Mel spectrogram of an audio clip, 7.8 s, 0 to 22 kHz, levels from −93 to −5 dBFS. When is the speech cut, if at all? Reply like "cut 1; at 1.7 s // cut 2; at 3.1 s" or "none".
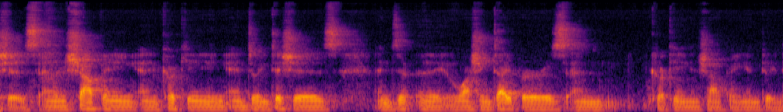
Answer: none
